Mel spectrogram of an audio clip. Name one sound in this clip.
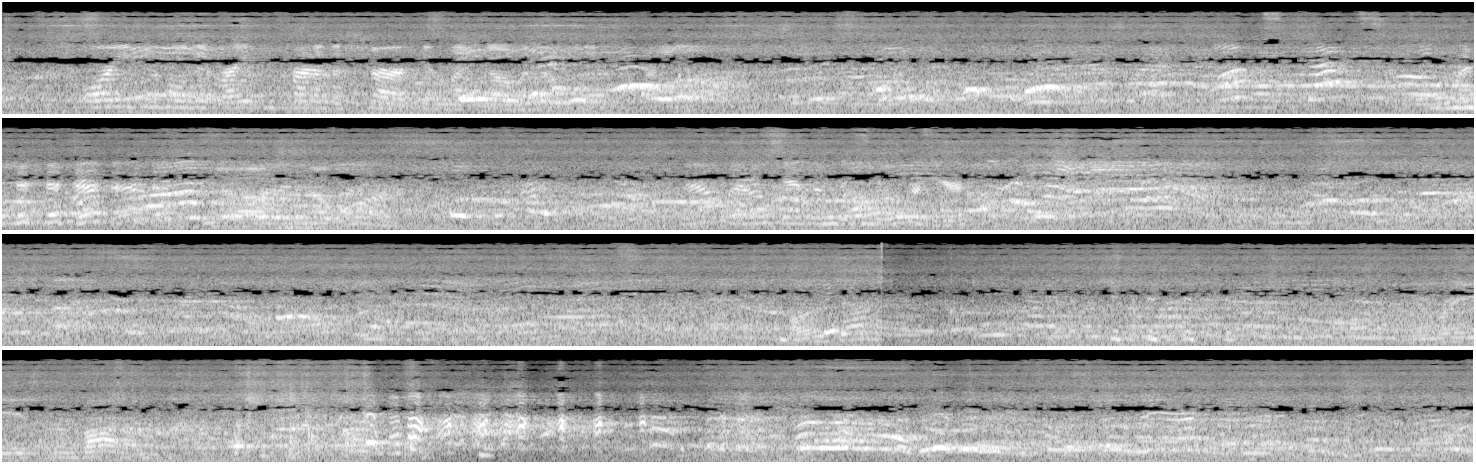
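Several children and adults chatter nearby in an echoing room.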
